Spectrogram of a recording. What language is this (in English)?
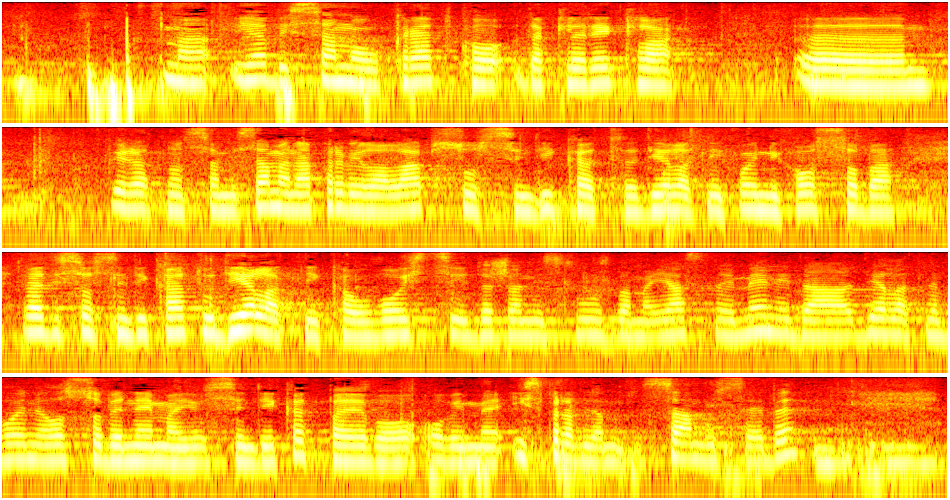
Croatian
